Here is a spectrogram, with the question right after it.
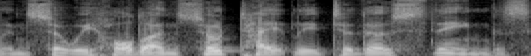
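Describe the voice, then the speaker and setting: A man with a normal speaking voice at a fairly slow pace, ordinary pitch variation, dry, close sound with no echo, and a very clean recording with a silent background. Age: 50s. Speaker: podcast host. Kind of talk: solo reflective monologue.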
